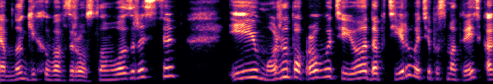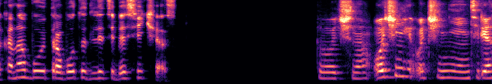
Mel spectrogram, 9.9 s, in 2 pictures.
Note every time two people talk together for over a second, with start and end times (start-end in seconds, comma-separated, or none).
none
